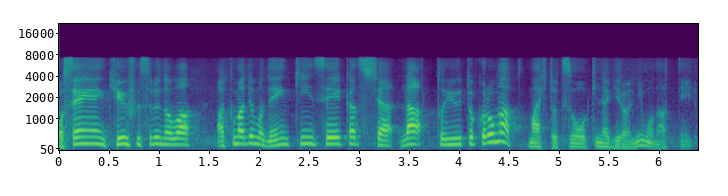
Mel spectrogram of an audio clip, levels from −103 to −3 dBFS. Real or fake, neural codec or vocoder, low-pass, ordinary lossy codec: fake; codec, 16 kHz, 0.7 kbps, FocalCodec; 7.2 kHz; none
